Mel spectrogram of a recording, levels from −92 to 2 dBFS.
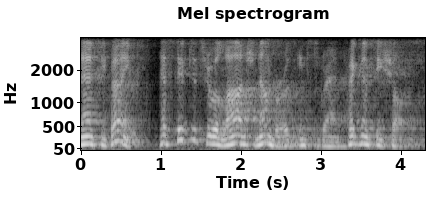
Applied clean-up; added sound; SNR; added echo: neural separator model SepFormer DNS4.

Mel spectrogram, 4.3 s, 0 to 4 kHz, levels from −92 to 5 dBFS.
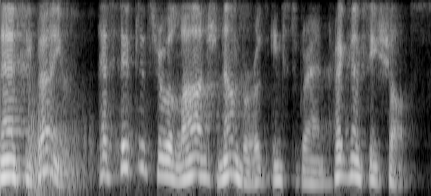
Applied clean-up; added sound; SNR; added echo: neural mask model DeepFilterNet 3.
